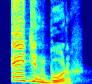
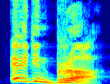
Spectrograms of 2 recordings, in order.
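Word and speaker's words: Edinburgh: до речі столиця Шотландії Едінбург А ось і ні едін брат і неодні ми весь світ робить цю помилку бо кінець слова це Бург яке означає місто але отак вона сталася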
